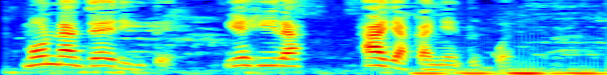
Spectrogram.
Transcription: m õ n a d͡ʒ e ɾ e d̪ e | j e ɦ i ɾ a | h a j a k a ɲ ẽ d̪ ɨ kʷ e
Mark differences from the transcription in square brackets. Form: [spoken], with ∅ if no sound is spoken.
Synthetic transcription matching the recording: m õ n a d͡ʒ e ɾ [i] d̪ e | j e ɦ i ɾ a | h a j a k a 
